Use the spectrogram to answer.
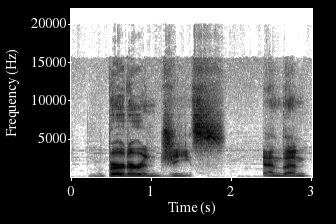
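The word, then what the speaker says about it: Jeice: Did you know that the correct pronunciation of the character in Dragon Ball Z from the Ginyu Force, Jace, is technically Jeese?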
